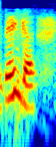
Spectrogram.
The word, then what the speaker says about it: Beqa: it's an island called Benga, and it's spelled B-E-Q-A.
